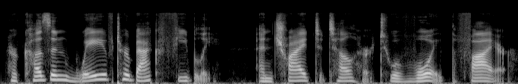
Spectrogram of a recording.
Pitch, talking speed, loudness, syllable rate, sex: 170 Hz, 175 wpm, -19 LUFS, 4.2 syllables/s, female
